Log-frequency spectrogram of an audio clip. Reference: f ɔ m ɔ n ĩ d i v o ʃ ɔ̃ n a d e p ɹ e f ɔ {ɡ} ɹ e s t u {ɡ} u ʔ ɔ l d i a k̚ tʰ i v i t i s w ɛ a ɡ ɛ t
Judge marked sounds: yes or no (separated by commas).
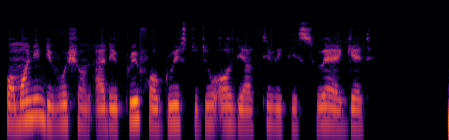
yes, no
